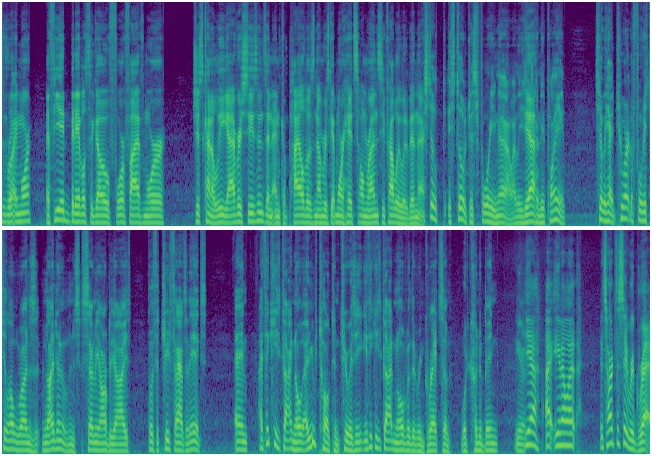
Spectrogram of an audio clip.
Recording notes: Recorded inside Clover Park at Port St.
